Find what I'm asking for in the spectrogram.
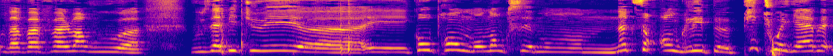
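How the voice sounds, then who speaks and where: A woman hosting a casual tarot reading to camera, chatty and full of hesitant fillers and tag questions. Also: sits high. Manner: chatty, sprinkles "hein, d'accord" tag questions. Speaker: tarot card reader and channel host.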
